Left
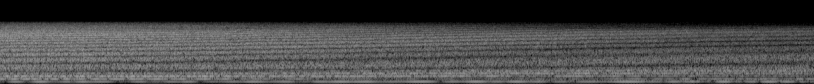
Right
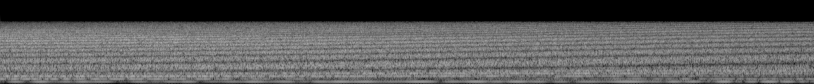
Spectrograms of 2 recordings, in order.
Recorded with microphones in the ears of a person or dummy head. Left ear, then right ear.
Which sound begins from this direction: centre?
A drone, at 0.0 s.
